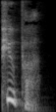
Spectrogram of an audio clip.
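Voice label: "pupa", British English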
